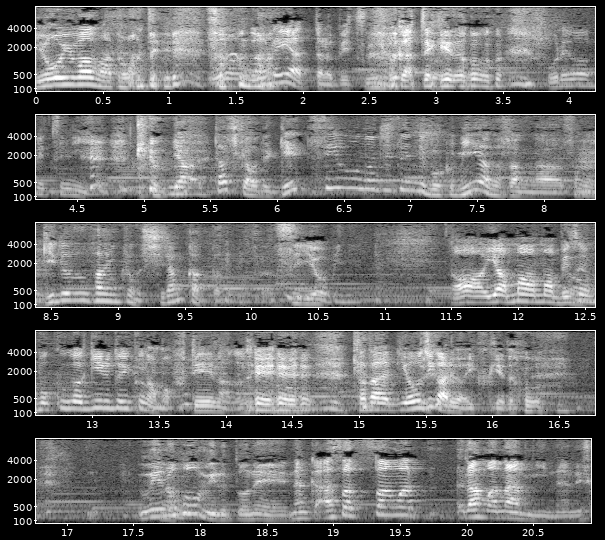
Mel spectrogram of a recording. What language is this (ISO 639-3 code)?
jpn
